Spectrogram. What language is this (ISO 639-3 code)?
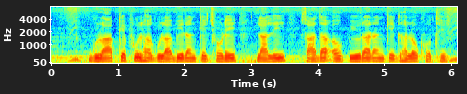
hne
